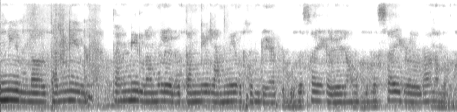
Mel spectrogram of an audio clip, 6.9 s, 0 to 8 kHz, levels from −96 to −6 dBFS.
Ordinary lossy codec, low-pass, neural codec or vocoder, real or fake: none; 7.2 kHz; codec, 16 kHz, 4 kbps, X-Codec, WavLM features, trained on Multilingual LibriSpeech; fake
